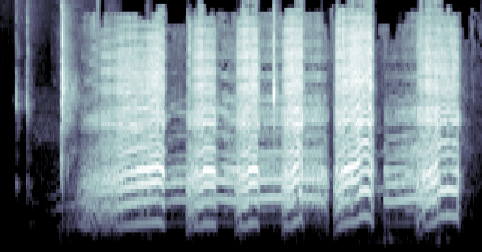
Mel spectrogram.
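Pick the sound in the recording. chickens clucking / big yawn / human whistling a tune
chickens clucking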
